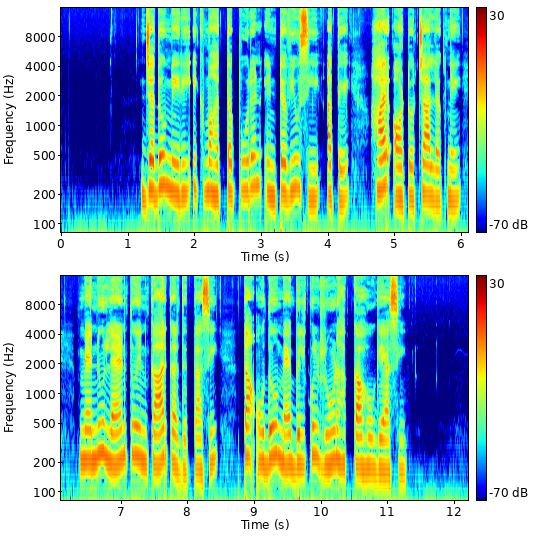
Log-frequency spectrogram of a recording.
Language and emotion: Punjabi, sad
